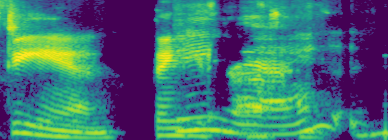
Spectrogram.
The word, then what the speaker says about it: Diane: Is it Deanne or Diane? It's Deanne.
